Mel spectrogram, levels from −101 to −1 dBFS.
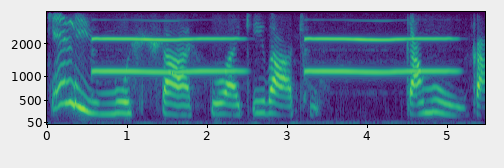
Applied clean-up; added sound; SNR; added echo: none; Wind instrument, woodwind instrument; -1 dB; none.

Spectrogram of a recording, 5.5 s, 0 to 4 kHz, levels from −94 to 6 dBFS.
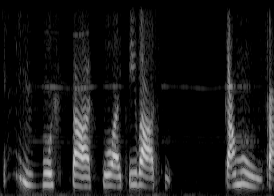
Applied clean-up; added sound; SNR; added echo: neural mask model DeepFilterNet 3.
